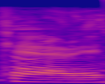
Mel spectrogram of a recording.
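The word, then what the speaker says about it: Carew: haven oil refineries now according to this pronounced carey so it says sorry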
